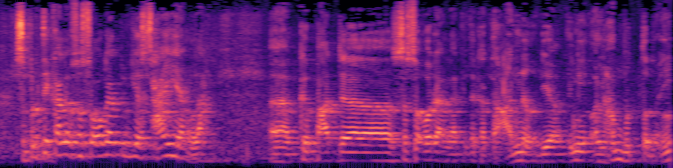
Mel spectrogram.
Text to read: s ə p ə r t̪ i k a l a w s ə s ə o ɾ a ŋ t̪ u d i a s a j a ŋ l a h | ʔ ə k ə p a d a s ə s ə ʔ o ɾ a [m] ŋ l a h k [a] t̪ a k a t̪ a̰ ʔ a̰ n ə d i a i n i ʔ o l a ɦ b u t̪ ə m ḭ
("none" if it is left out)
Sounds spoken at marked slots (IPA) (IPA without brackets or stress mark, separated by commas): none, i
